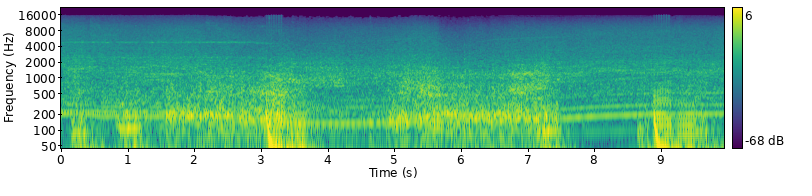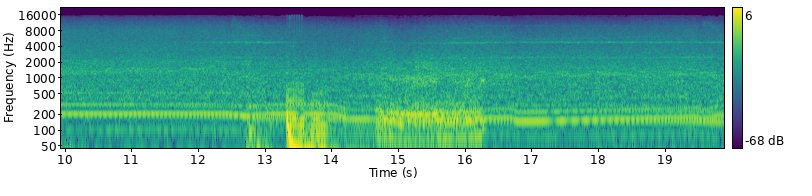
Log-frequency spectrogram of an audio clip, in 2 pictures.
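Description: Car tyres hiss on the track.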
